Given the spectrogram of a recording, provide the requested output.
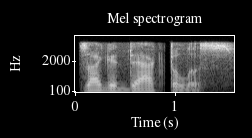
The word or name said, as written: zygodactylous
